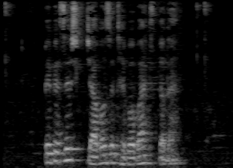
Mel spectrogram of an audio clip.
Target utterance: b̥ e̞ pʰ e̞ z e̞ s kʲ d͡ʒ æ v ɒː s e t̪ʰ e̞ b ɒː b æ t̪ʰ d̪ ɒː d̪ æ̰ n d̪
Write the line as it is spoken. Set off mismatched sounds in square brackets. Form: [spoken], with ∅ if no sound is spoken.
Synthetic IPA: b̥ e̞ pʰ e̞ z e̞ [ʃ] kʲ d͡ʒ æ v ɒː [z] e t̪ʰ e̞ b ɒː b æ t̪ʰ d̪ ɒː d̪ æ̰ n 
